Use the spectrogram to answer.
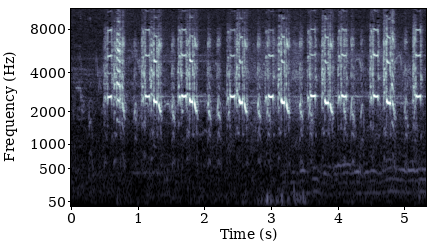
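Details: Calling Grey francolin: evenly spaced harsh, scratchy bursts, close to two each second, each carrying a brief downslurred whistled element, the series running steadily for about five seconds.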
